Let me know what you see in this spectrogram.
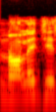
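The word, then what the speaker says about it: knowledge: সে হয়তো নলেজের স্পেলিংটাকে জানে কিন্তু কে এন ওডব্লিউ এলইডিজি এর উচ্চারণ যে নলেজ এটা ওর জানা নেই কেন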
